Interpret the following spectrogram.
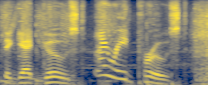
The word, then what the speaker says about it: Proust: who wrote remembrance of things past was Marcel proust as in when I'm Juiced I need a boost to get goosed I read proust all right coming at you I can't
